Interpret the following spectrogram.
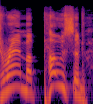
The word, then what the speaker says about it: Ramaphosa: It's Ramaphosa.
